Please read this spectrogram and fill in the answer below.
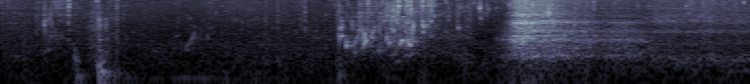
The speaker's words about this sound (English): Yeah, enjoying time being in a rowboat with a friend. Just kind of dipping your oars in the water and meandering on the surface, floating.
